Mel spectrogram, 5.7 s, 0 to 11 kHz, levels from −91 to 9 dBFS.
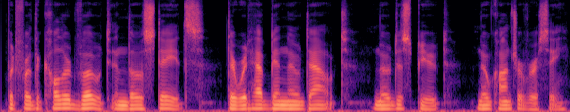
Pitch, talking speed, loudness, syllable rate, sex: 110 Hz, 190 wpm, -17 LUFS, 5.8 syllables/s, male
